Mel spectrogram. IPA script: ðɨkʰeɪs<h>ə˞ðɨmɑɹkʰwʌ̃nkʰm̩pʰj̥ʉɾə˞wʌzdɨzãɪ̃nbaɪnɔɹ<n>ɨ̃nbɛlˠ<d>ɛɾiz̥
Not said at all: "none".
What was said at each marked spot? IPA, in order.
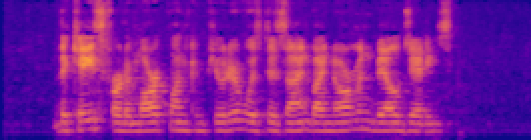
f, m, d͡ʒ

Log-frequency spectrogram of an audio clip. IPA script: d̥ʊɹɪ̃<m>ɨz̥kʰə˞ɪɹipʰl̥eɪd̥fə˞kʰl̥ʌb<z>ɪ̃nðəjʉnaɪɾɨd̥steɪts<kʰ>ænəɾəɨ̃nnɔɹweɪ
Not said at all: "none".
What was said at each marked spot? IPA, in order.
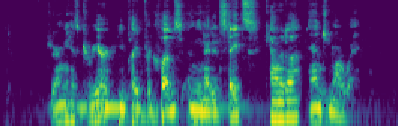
ŋ, z, kʰ

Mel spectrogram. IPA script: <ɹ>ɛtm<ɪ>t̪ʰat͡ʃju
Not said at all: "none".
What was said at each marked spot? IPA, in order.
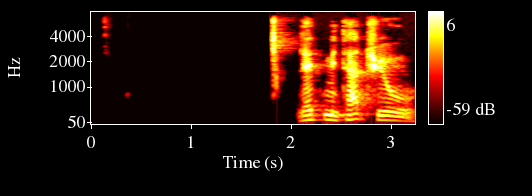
l, i

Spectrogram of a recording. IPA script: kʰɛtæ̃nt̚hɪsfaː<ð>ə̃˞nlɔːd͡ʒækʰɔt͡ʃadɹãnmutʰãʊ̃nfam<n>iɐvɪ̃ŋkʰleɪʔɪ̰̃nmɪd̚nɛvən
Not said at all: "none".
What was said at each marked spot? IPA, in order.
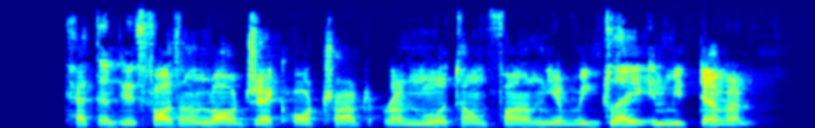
ð, n

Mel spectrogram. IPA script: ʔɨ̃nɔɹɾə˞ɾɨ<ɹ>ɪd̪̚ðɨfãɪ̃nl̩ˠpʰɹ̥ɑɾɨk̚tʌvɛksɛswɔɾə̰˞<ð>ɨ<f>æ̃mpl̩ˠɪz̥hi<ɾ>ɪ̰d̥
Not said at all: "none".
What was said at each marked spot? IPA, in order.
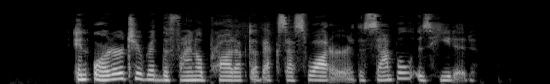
ɹ, ð, s, ɾ

